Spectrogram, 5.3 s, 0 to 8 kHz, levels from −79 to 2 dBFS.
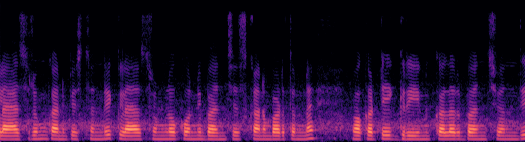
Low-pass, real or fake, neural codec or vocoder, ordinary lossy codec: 7.2 kHz; real; none; none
